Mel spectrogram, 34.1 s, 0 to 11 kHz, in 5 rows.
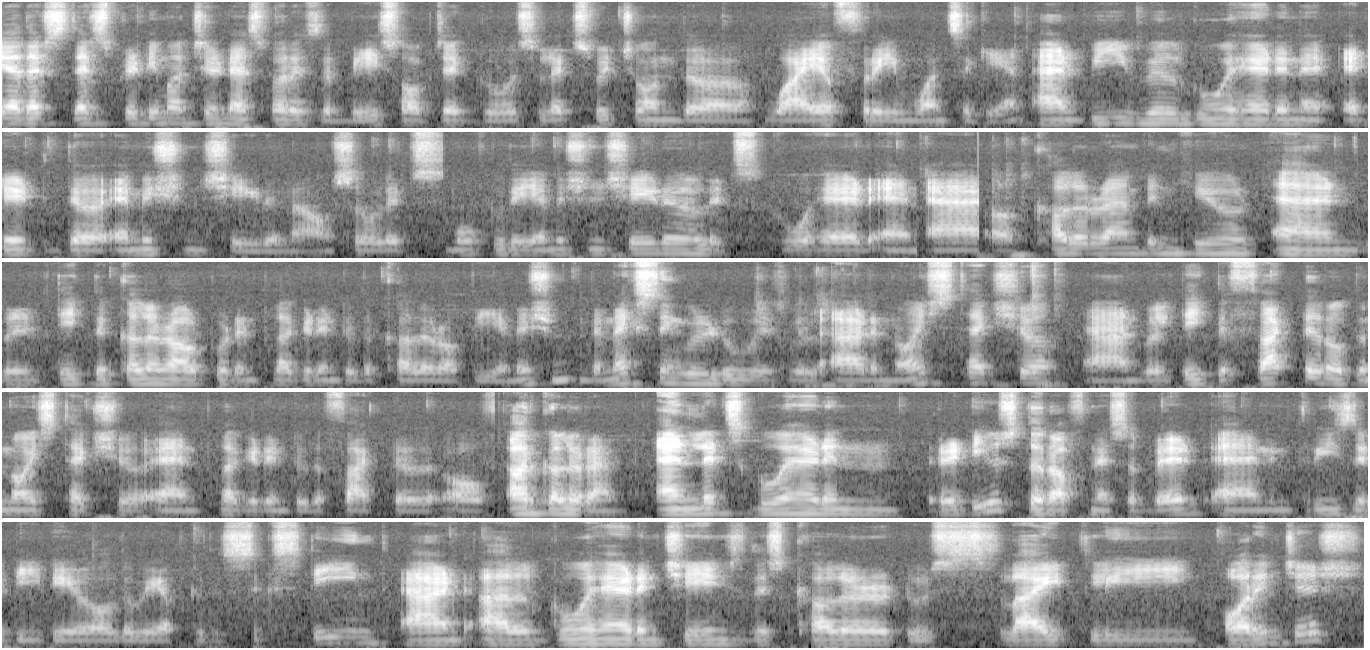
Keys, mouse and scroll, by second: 0.9-1.3 middle drag, 2.9 click, 3.6 middle drag, 4.8 middle click, 5.1 middle click, 7.0 click, 8.7 click, 9.5 drag, 9.7 shift+click, 9.9 shift+a, 14.2-15.6 drag, 16.3 click, 16.5 shift+a, 20.5 click, 21.1-22.6 drag, 24.1 click, 25.3-26.3 drag, 26.7 click, 27.8-28.2 middle drag, 29.6-30.1 drag.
